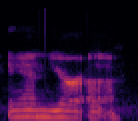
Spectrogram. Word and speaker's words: Anura: So it's like Anura.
